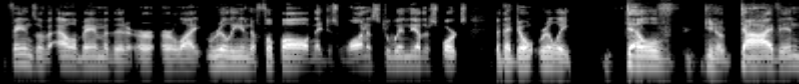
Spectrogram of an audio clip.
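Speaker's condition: No condition

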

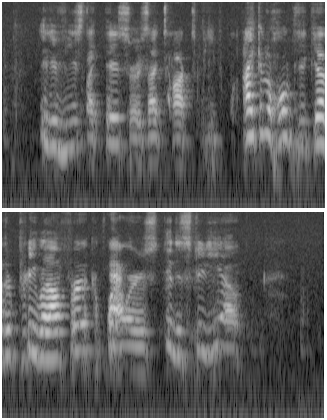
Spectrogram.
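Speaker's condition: Cerebral palsy; voice audibly affected

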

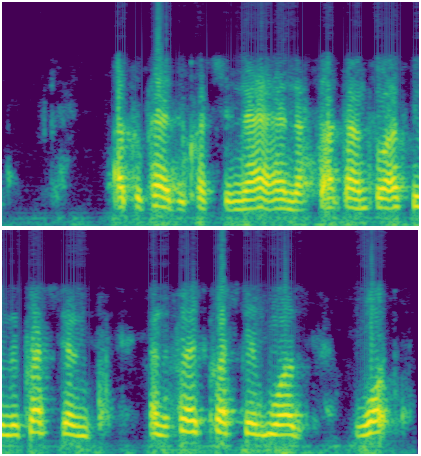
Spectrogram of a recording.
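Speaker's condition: Cerebral palsy; present from birth

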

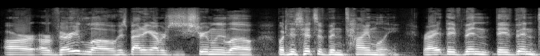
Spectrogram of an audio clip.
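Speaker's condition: No condition

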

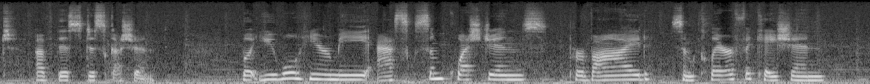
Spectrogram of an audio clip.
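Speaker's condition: No condition

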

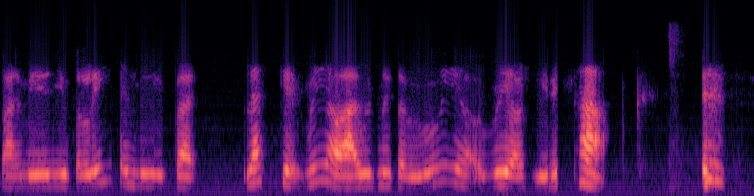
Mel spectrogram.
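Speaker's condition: Cerebral palsy; ongoing Botox for chronic pain, constant uncontrollable brain signals against spinal hardware

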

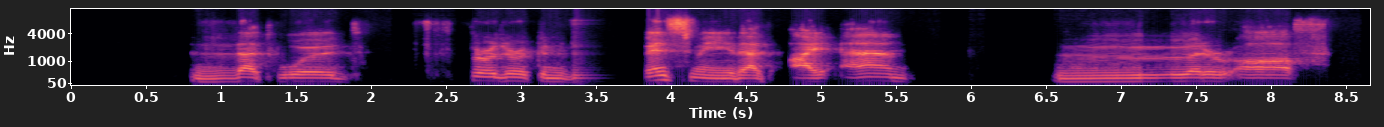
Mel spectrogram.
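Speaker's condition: Stutter; stutter since birth in Lebanon, speaking disability, breathing technique partly controls it, Toastmasters practice; audible stutter, pauses may sound like internet lag; blocks

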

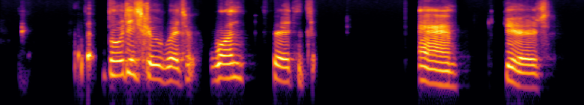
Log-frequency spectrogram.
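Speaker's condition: Cerebral palsy; speech impairment

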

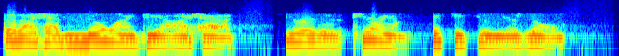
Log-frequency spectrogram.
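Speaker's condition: ALS; limb onset in right foot

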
